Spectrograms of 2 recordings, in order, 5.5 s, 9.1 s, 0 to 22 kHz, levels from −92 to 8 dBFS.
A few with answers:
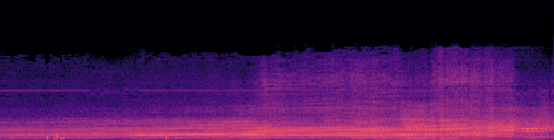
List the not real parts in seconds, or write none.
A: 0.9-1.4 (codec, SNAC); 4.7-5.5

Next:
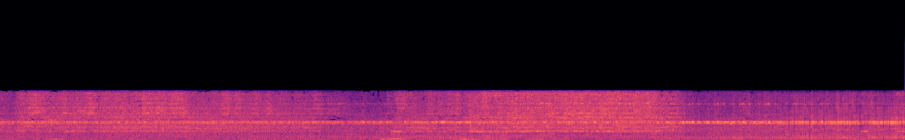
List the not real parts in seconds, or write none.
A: 7.8-9.1 (vocoder, HiFi-GAN)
